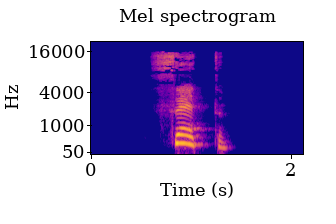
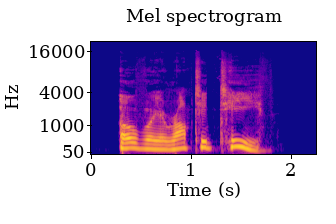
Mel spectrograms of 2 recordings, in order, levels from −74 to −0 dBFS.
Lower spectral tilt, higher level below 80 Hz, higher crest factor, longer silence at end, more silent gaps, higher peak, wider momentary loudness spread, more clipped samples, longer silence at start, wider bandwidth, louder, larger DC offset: second, -3 dB/octave vs -6.5 dB/octave; second, -64 dBFS vs -48 dBFS; first, 22 dB vs 16 dB; first, 0.75 s vs 0.5 s; neither; about the same, 0 dBFS vs 0 dBFS; first, 20 LU vs 5 LU; neither; first, 0.6 s vs 0.3 s; about the same, 16 kHz vs 15.5 kHz; about the same, -17 LUFS vs -15 LUFS; neither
